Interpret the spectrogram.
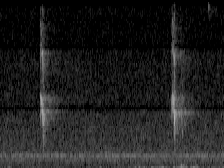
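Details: Oriole blackbird in the Orinoquía foothills at Cubarral, Meta, Colombia, recorded during biodiversity monitoring on sustainable cattle ranches: two sharp, high, clipped call notes about a second and a half apart, over a faint steady hum.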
